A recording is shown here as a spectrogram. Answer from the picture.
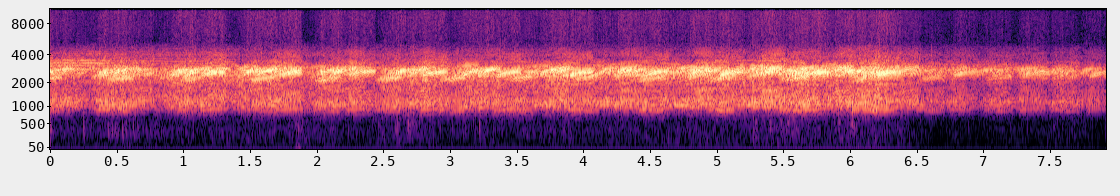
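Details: Frogs in a rainwater pond sing at midnight, a loud steady chorus of rapid repeated croaks near two per second, swelling briefly before easing slightly toward the end.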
